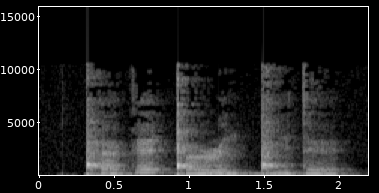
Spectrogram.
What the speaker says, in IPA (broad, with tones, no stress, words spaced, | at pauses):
ǃʰɛ˨˩ke˥ǃʼœ˨˩˦ ɭi˨˩˦ɡ͡ǃi˨˩˦te˨˩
